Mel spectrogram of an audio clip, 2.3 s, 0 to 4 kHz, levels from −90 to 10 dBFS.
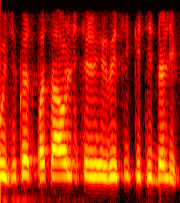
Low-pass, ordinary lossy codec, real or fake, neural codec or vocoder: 3.6 kHz; AAC, 32 kbps; real; none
